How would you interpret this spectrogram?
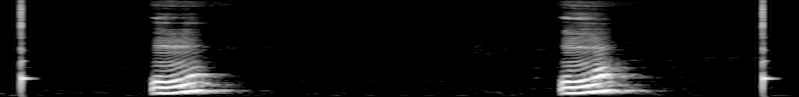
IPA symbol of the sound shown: w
